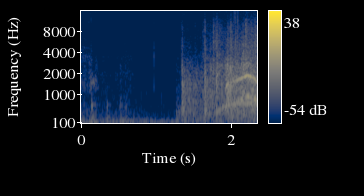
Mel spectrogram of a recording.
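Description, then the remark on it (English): A few scattered claps at first, then a small group breaks into brief, uneven clapping that grows denser and louder toward the end, with no talking, as award nominees for best film score are read out. “Guys, I know we can't clap for everyone.”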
